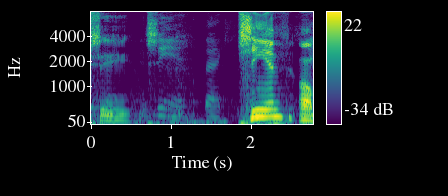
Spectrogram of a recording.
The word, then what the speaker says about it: SHEIN: I would only shop on SHEIN after a recommendation like that. I swear it's SHEIN.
